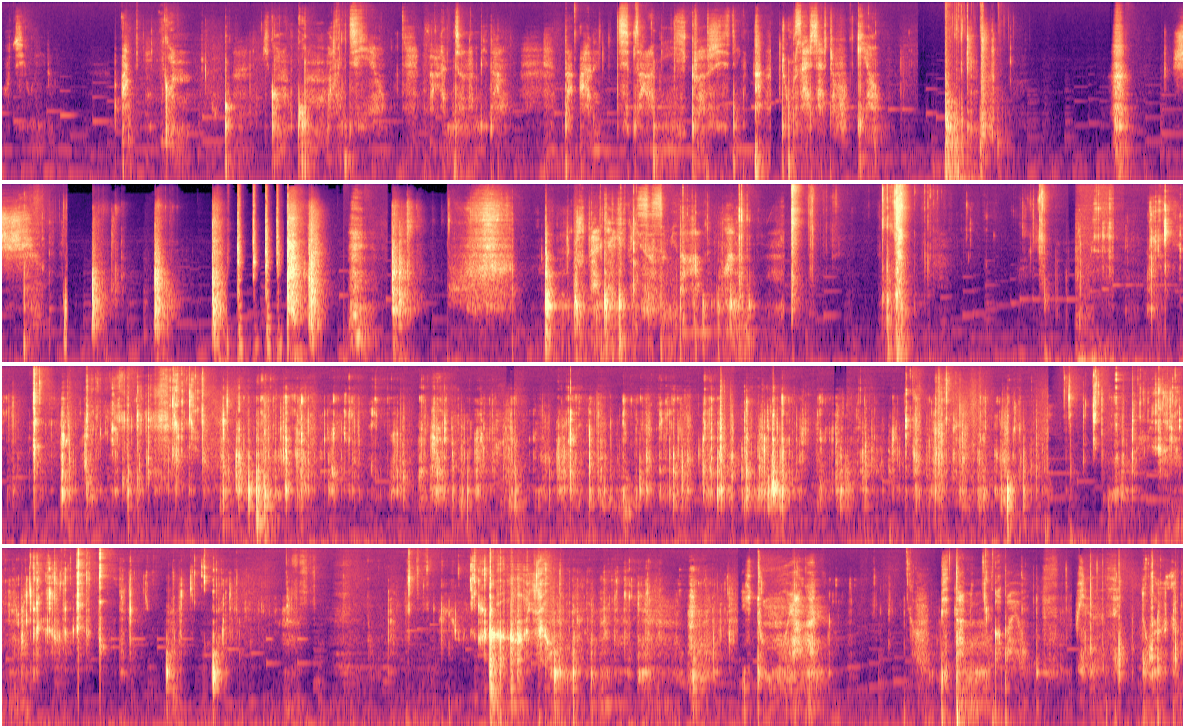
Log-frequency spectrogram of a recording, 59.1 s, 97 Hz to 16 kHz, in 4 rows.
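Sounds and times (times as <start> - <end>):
candy chewing crunches: 1.4 - 11.0, 21.1 - 59.0
sticky mouth clicks: 26.3 - 48.3.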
